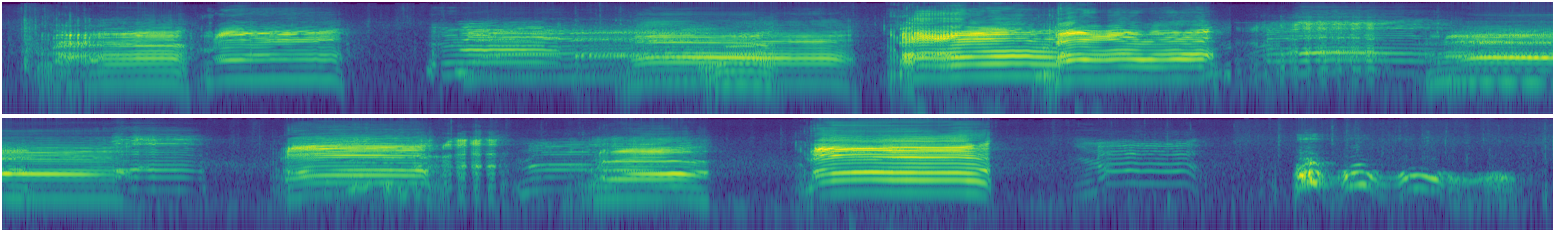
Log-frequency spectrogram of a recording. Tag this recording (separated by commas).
livestock, Animal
